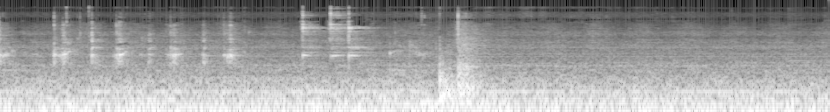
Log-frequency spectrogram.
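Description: Metal spoon stirring a thick cornstarch-and-water mixture in a glass measuring cup, clinking against the glass about three times a second for the first couple of seconds, over a steady low rumble. About three seconds in there is a brief squeak as the stirring stops and the cup is lifted.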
